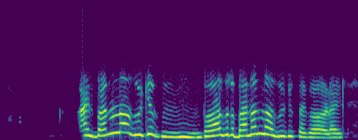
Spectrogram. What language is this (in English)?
Kashmiri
